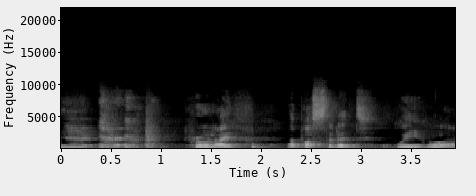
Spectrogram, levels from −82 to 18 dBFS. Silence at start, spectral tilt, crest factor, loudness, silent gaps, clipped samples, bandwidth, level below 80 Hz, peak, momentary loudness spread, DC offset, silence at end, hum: 0 s; -5.5 dB/octave; 20 dB; -26 LUFS; none; under 0.1%; 10 kHz; -60 dBFS; -6 dBFS; 17 LU; under 0.1%; 0 s; none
